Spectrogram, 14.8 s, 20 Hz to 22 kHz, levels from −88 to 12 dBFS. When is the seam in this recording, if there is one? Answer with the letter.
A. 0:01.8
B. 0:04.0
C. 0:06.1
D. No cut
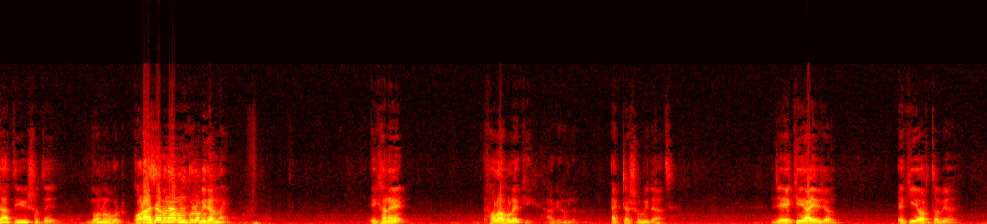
B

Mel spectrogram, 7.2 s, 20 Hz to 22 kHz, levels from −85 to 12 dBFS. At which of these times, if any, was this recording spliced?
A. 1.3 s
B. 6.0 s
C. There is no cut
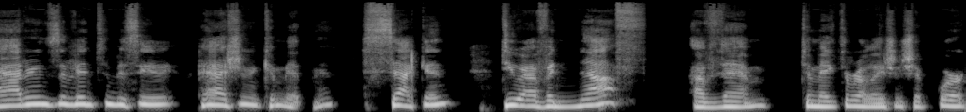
C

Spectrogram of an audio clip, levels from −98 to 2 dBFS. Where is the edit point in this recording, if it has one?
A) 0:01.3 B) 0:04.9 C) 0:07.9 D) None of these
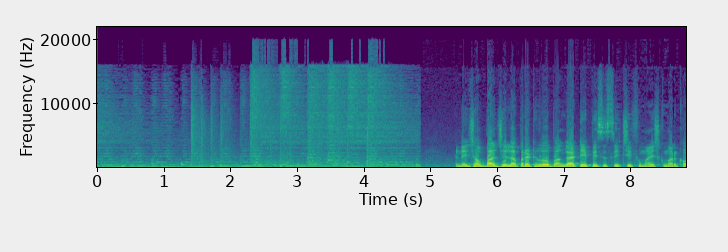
B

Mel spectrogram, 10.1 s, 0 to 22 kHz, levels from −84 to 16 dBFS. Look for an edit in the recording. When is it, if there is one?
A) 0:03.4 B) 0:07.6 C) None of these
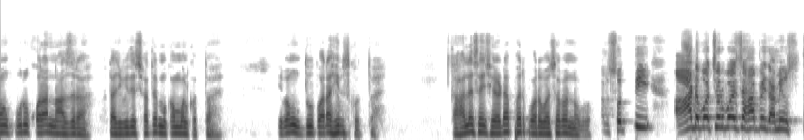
B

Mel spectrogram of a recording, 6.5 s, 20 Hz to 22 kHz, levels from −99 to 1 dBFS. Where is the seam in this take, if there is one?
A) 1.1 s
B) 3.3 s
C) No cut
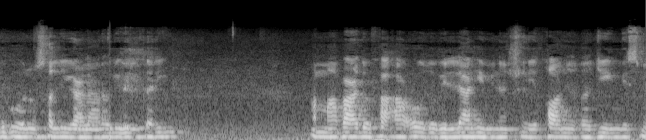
A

